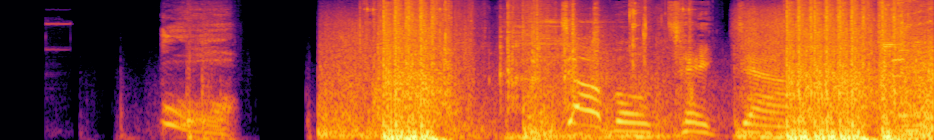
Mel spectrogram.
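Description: Gunshots ring out in a video game.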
